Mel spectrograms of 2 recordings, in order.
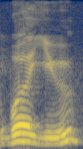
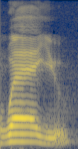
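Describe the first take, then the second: First: The word 'were' is said in its reduced, weak form. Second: The word 'were' is said in its full, strong form. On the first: The speaker calls it wrong. "You don't say were you" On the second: The speaker calls it right. "You have to say were you, right? Because it's a question tag"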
